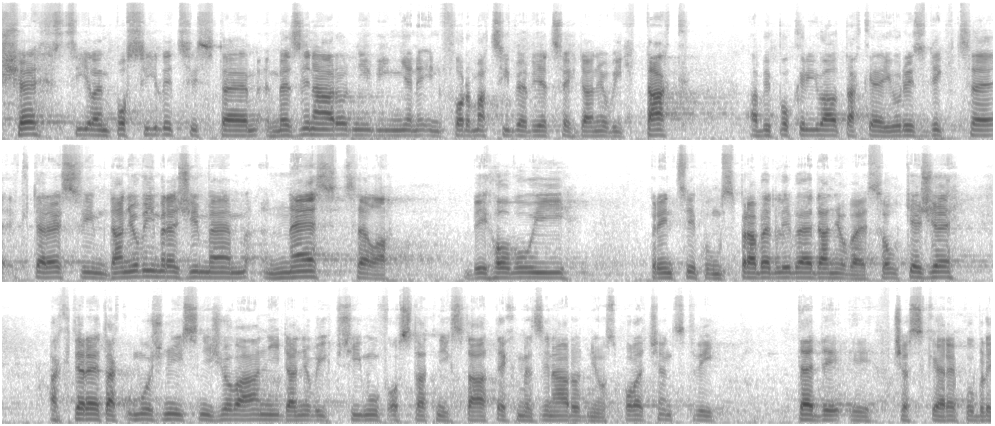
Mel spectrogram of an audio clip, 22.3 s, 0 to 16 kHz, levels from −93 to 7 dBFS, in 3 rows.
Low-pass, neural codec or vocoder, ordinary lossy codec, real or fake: 14.4 kHz; none; Opus, 16 kbps; real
